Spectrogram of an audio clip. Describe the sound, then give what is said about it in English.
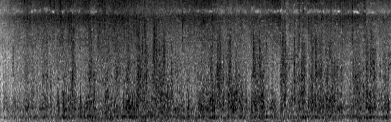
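Strong wind roars steadily, growing windier, and buffets the microphone, with a rumbling low rush and water sloshing around a boat. No one speaks, and the gusts stay loud throughout. “it's, it's getting windier.”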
